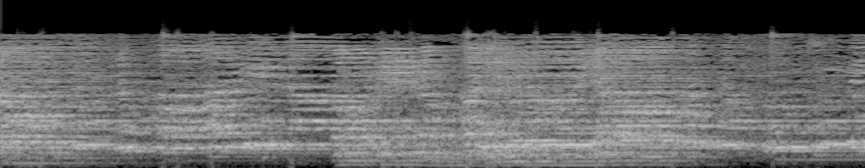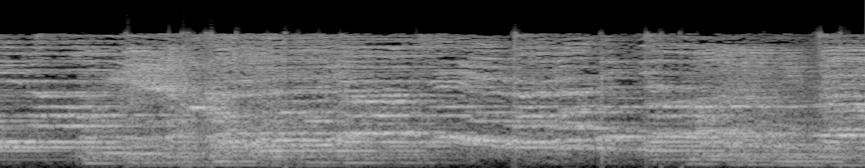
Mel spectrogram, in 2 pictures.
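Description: Mixed choir of men's and women's voices singing a Christmas carol, with sustained notes that move to a new chord every second or two.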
